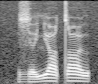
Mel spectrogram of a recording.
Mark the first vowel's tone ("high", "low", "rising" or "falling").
rising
